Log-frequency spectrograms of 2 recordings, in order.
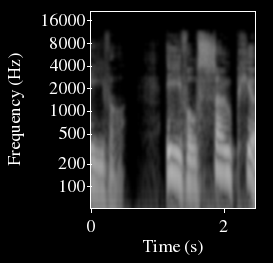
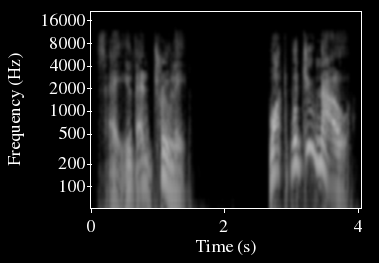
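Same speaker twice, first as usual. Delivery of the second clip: throaty, dry croaking with fear. Reading a story aloud, the frightened witch asks what they would know: croaking, fearful voice. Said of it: "In croaking tones, her throat dry with fear".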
